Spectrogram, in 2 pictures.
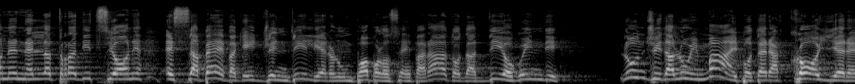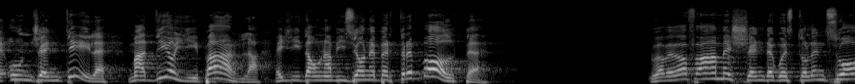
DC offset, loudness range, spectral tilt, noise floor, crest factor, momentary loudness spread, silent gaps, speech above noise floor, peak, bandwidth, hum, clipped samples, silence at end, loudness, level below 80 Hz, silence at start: under 0.1%; 4 LU; -3.5 dB/octave; -76 dBFS; 24 dB; 8 LU; none; 48 dB; -6 dBFS; 16.5 kHz; none; under 0.1%; 0 s; -28 LUFS; -62 dBFS; 0 s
